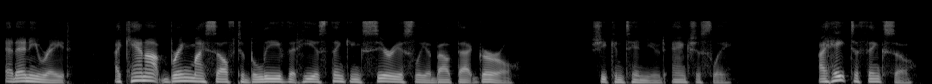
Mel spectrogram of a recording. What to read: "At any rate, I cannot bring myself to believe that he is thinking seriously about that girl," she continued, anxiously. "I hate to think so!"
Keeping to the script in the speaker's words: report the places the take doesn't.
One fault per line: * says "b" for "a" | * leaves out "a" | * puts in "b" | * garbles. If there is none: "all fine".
all fine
